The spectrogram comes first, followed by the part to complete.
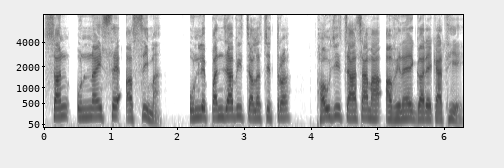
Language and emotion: Nepali, neutral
